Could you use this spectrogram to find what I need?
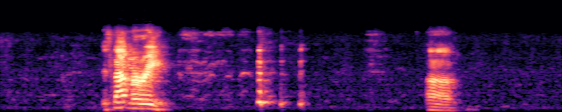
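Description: A man laughs briefly.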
